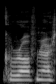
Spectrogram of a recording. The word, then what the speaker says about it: Grosvenor: Grosvenor Cinema on Ashton Lane.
